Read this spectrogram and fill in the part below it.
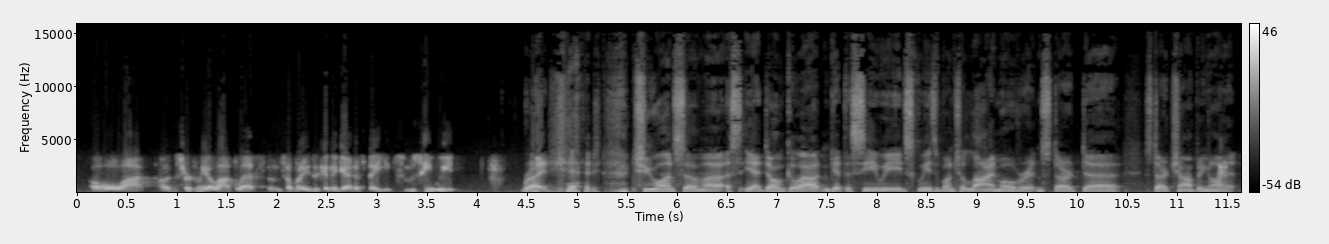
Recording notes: Joined via telephone.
